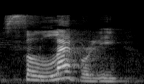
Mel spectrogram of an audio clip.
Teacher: the stress is given on the second syllable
